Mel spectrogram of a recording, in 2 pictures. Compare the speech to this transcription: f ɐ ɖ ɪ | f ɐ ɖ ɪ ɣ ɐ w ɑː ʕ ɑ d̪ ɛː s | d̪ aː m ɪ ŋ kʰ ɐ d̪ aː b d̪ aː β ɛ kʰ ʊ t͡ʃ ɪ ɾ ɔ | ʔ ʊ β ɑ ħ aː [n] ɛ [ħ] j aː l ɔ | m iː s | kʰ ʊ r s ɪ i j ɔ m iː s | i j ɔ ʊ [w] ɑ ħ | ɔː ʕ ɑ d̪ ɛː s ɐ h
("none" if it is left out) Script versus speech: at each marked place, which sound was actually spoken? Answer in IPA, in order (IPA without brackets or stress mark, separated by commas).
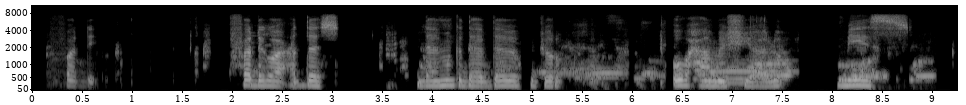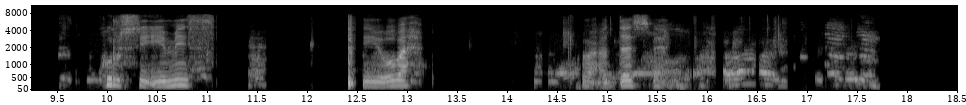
m, ʃ, β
